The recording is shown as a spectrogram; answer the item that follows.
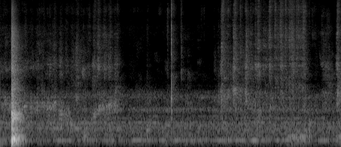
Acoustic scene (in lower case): restroom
